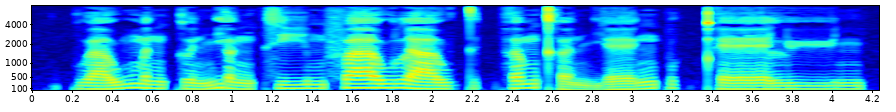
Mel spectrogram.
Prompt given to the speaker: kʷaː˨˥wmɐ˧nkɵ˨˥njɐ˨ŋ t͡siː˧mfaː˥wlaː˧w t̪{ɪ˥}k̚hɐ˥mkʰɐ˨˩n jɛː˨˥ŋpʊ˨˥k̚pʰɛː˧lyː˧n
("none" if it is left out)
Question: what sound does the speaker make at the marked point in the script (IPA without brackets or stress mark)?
ɪ˧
